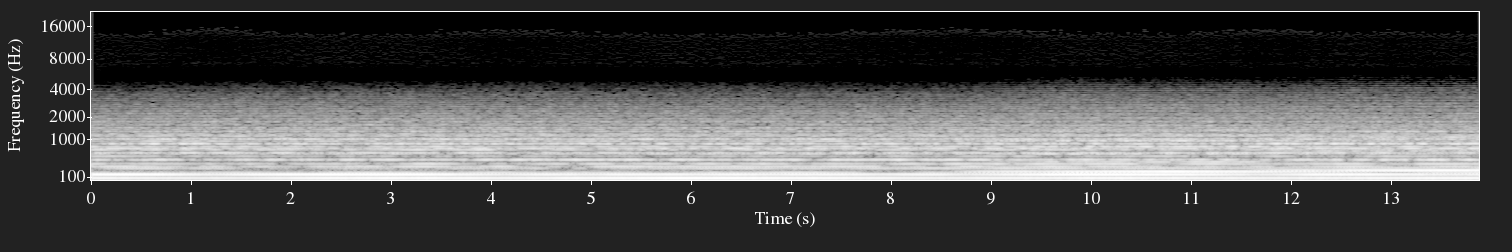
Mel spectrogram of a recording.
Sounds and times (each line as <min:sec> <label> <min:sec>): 0:00.0 Ambient pad 0:13.8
